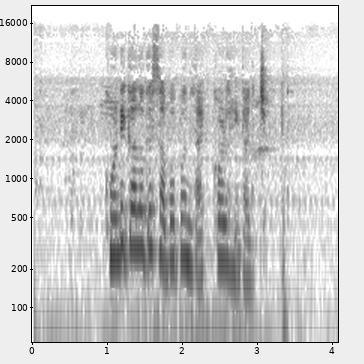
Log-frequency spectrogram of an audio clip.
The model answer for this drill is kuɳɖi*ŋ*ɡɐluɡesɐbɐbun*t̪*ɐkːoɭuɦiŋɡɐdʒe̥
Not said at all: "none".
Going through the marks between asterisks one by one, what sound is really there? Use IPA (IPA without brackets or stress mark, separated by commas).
none, d̪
